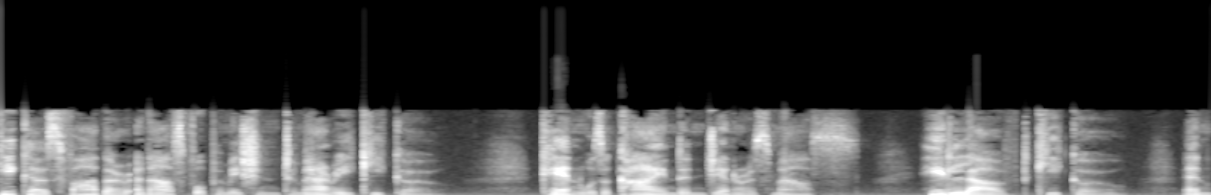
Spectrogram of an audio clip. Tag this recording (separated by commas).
Speech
